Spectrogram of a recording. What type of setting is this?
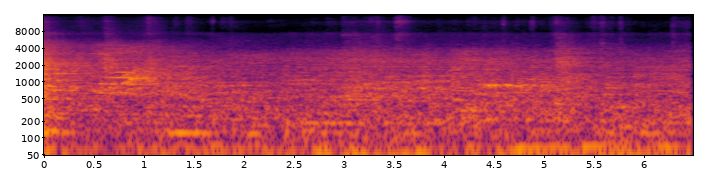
cafe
